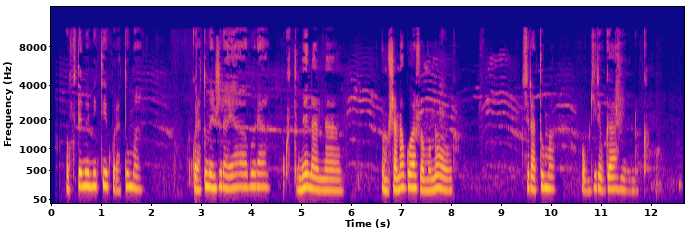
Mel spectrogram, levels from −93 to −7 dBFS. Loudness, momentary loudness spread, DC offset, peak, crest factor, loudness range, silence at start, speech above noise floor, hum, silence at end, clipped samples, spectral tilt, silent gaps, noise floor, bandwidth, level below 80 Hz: -23 LUFS; 22 LU; under 0.1%; -2 dBFS; 22 dB; 4 LU; 0.3 s; 34 dB; none; 0.05 s; under 0.1%; -6 dB/octave; none; -55 dBFS; 11.5 kHz; -70 dBFS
